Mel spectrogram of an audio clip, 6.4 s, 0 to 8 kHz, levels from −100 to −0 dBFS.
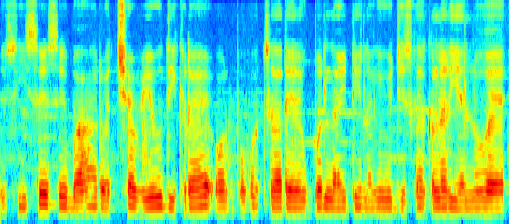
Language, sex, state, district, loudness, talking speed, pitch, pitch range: Hindi, male, Jharkhand, Palamu, -17 LUFS, 180 wpm, 115 Hz, 115-125 Hz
